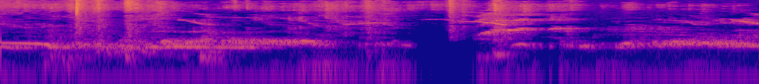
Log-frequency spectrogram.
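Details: Low cooing from numerous captive spotted doves at a northern Vietnam breeding farm, broken by a brief pause, with thin rising chirps of small birds above.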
